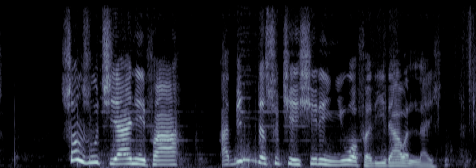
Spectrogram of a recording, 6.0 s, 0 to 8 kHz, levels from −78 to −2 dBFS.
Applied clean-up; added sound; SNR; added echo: neural separator model SepFormer DNS4.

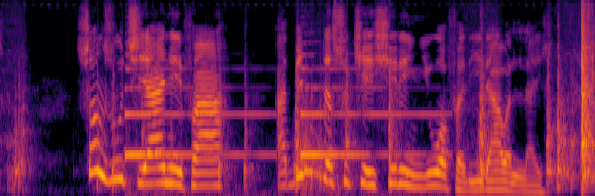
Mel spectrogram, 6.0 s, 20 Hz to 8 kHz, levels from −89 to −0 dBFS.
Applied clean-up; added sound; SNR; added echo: none; Drawer open or close + Keyboard (musical); 6 dB; none.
